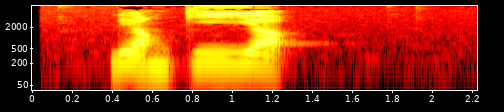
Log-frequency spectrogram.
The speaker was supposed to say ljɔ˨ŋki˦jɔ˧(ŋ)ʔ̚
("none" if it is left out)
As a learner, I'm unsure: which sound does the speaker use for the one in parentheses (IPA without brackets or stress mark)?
none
